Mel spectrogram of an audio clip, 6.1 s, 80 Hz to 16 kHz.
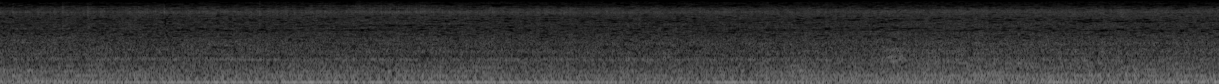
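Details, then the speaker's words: Honda Beat scooter with a 54 mm piston, no decompressor fitted, on a battery charged to about 13 V: heavy, uneven starter churn at about four beats a second, turning slowly against tight compression before catching; labored cranking from high compression. "Oke, percobaan pertama bisa ya, tapi agak berat karena memang kompresinya ini padat ya guys. Ini pakai piston 54 mili. Agak padat."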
